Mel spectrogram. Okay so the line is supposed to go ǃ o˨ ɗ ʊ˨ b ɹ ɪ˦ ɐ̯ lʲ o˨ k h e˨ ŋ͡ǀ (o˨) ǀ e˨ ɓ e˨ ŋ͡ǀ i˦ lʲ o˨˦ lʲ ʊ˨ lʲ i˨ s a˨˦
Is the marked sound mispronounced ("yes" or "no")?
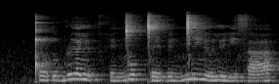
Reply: yes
